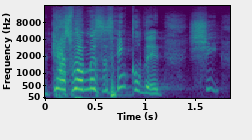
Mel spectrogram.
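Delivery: high, loud tattling burst; excited student. Retold or imitated. Student telling co-teacher about his teacher, excited. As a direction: blurt out big news like a thrilled kid. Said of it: "he was so excited".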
